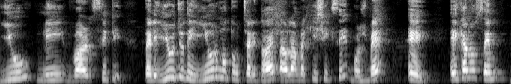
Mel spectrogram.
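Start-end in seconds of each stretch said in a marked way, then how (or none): 0.1-1.6 "ইউনিভার্সিটি" drawn out slowly with a you start; pronunciation demo. Shown as a demonstration. Teacher repeating university slowly for students. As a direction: stretch "ইউনিভার্সিটি" so the you sound shows. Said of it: "ইউর মতো উচ্চারণ করতেছি".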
